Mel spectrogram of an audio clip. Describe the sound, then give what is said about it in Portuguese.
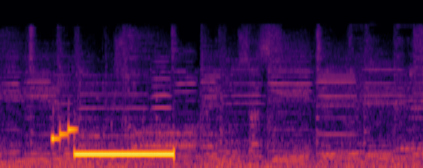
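Telephone tones from a call being redialled on a live radio show: a few short beeps stepping upward in pitch, then one loud, steady tone lasting about a second, which cuts off and leaves a low background hum. “Só um momentinho. Estamos chamando de novo.”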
